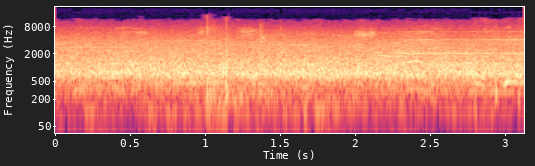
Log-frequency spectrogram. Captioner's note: crowd cheering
